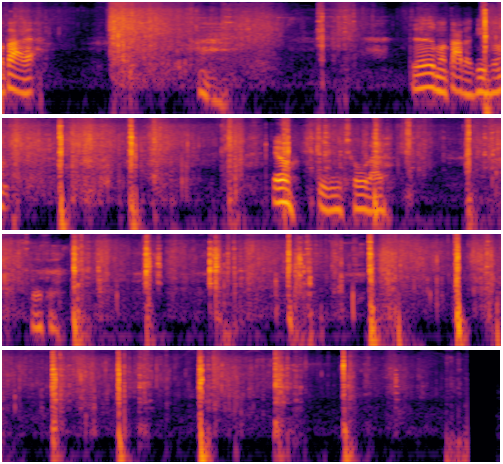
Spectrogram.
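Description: A hoe chops into soil with repeated dull thuds.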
